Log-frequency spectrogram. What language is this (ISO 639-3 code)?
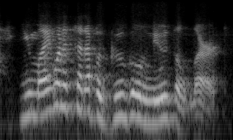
eng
